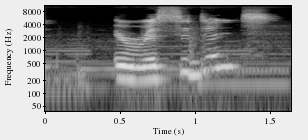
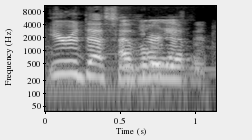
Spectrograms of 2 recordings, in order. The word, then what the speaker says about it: iridescent: picked up some uh i think you pronounce it a irresident it's just iridescent iridescent thank you i've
